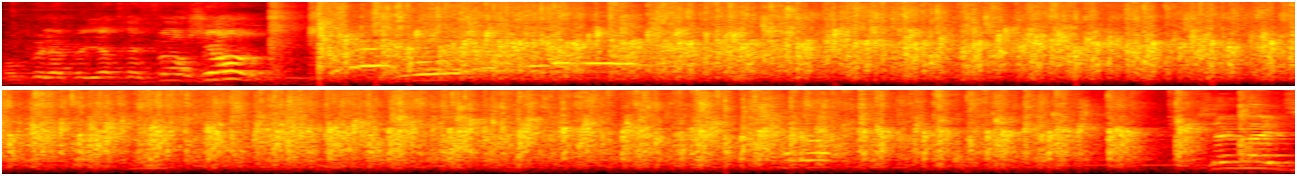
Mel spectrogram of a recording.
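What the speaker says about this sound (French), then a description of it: "L'auteur du spectacle, on peut l'applaudir très fort, Jérôme." An audience at the final performance of a village show applauds its author, with loud, sustained clapping that swells after a brief spoken introduction and runs strongly for about eleven seconds before tapering off.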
